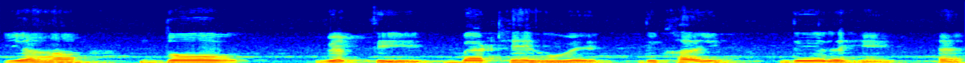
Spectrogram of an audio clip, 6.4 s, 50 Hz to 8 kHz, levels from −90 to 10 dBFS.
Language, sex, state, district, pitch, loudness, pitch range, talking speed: Hindi, female, Rajasthan, Bikaner, 185 Hz, -14 LUFS, 170-210 Hz, 85 wpm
